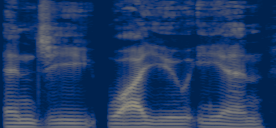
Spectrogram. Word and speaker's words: Nguyen: And I'm reading a book right now by a guy named Joseph, I believe it's Nguyen. It's pronounced Nguyen.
